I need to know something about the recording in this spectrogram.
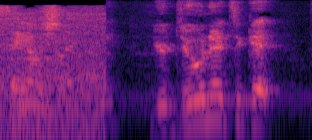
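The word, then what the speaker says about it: Saosin: Seosin was like the way to pronounce it. And then everybody in the band since called it Seosin. It's Seosin.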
